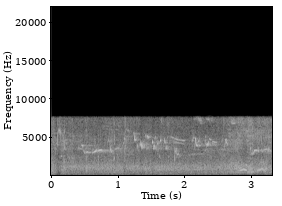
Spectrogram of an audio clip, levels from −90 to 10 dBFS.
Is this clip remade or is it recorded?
recorded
